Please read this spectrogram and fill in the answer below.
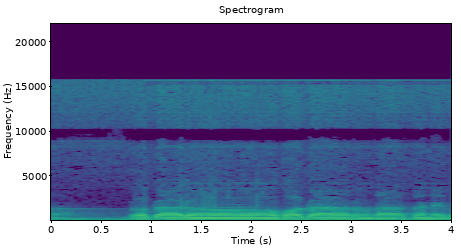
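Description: A man chanting a Buddhist chant in Pali with long held notes that glide from one pitch to the next. The chant picks up again about a second in after a short pause.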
